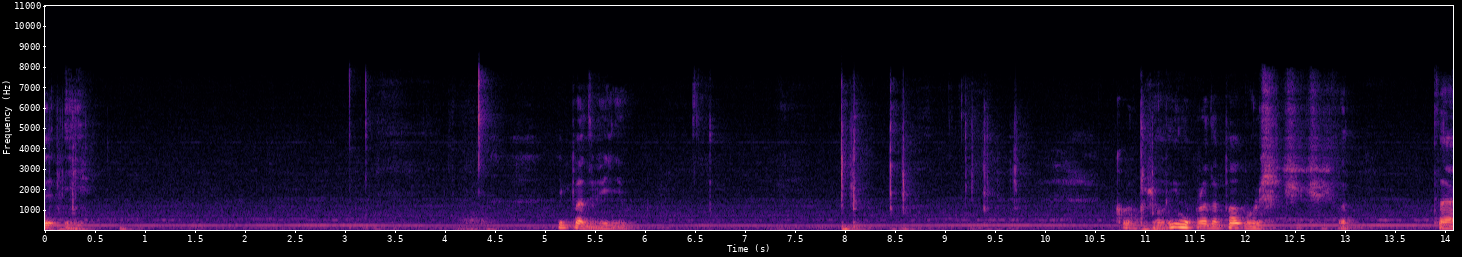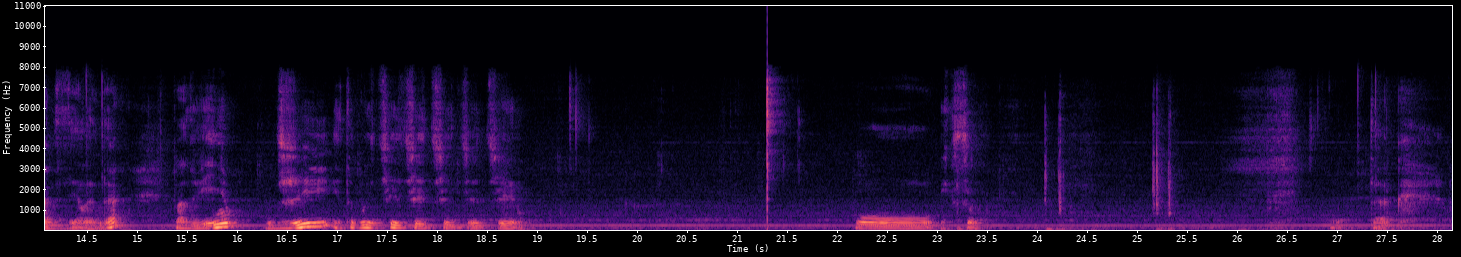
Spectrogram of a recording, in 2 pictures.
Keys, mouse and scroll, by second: 7.9 Escape, 9.2 ctrl+z, 24.1 g.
